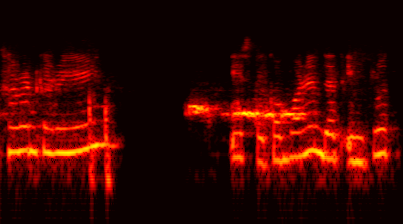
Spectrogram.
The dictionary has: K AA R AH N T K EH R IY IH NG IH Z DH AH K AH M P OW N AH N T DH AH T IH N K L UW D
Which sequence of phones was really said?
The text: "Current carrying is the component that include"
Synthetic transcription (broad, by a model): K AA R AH N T K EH R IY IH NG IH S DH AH K AH M P OW N AH N T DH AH T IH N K L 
